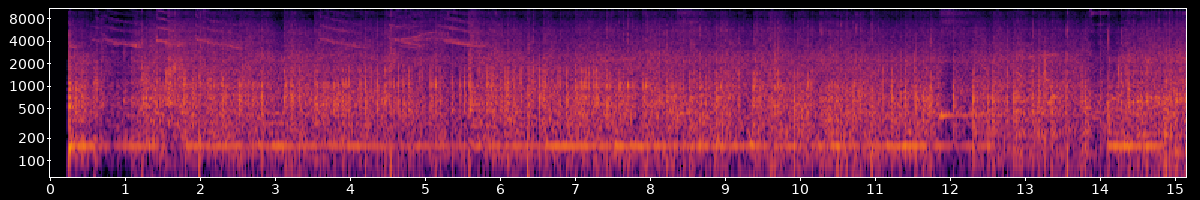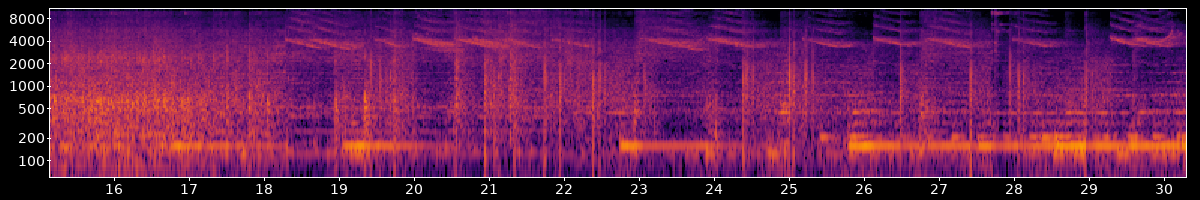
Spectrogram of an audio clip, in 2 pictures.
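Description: Firecrackers crackling continuously over procession music. A steady low tone comes and goes, and in the second half short falling squeals repeat every second or so.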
